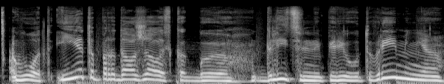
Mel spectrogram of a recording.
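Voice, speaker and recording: A woman at medium pitch, very slow pace and lively intonation, with noticeable background noise. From Saint Petersburg, Russia (moved from Krasnoyarsk at 13). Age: 20s. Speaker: recovering drug addict. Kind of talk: testimony. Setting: studio. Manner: halting, many fillers.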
